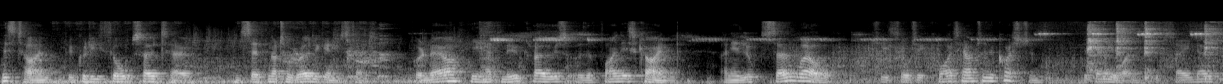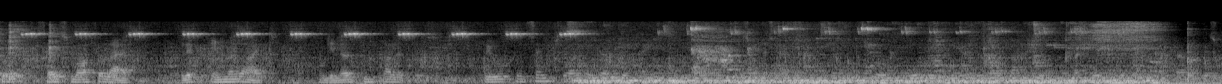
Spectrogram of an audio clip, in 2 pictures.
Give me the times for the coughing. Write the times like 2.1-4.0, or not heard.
2.8-3.9, 10.8-12.8, 19.1-19.8.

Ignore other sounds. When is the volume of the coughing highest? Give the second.
11 s.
